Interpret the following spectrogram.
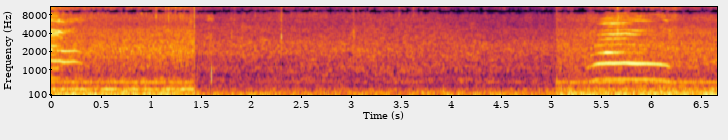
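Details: Stray cat meowing once near the end, a level sustained cry that drops off, following a stretch of steady engine hum and low traffic rumble.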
